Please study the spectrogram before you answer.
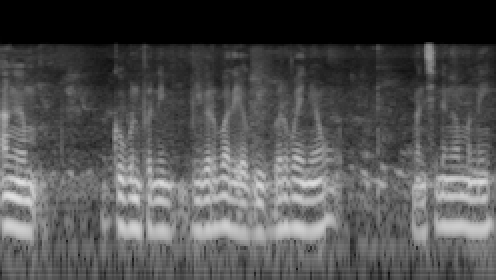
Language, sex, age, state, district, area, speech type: Bodo, male, 30-45, Assam, Baksa, rural, spontaneous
